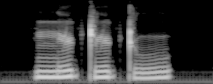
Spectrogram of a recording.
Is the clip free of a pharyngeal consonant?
yes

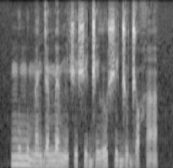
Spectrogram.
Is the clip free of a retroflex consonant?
yes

